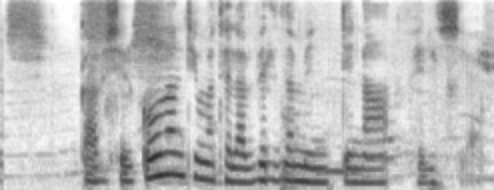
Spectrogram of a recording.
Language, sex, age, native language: Icelandic, female, 18-19, Romanian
